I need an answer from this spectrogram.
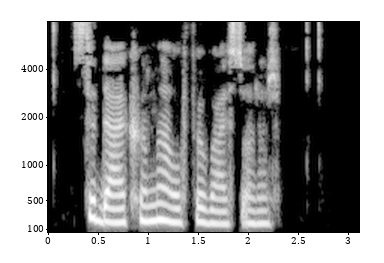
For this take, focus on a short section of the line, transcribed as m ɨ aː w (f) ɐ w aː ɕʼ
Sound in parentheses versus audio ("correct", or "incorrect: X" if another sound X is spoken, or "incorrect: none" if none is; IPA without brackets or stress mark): correct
